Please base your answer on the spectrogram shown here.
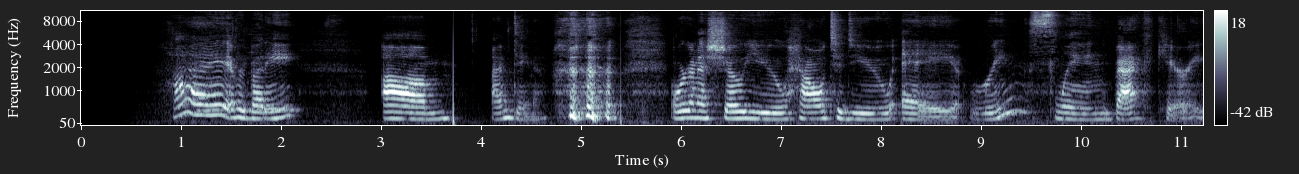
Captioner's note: laughs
